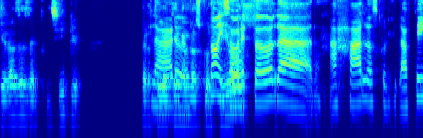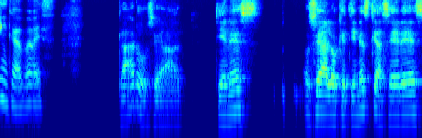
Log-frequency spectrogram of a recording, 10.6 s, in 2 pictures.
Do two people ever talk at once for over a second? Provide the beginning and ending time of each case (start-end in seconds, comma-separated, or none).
1.9-3.3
